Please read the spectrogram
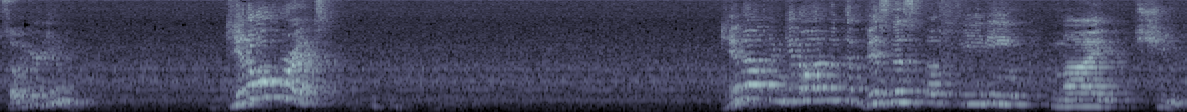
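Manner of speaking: high, emphatic and brisk; a loving Jesus brushing off failure; Jesus telling the disciples to move on; Jesus' voice. Retold or imitated. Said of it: "And here's Jesus saying".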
